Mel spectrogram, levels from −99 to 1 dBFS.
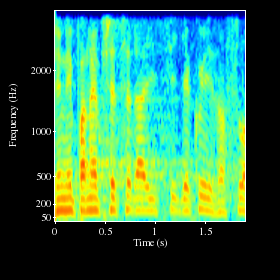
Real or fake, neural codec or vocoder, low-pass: real; none; 3.6 kHz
